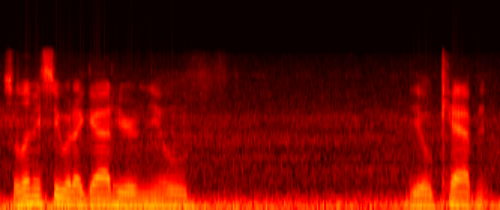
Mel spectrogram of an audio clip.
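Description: A man's voice: medium pitch, fairly even intonation, a little fast. Folksy man talking while cooking outdoors. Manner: rambling, folksy, chatty. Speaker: cooking vlogger. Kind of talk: casual cooking demonstration. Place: outdoors at a camp stove at night. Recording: distant, dull camera audio with outdoor noise.

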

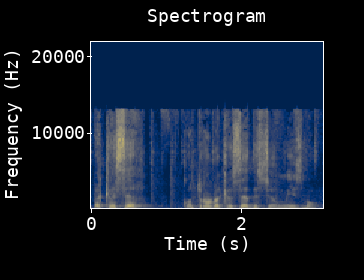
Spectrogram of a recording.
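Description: A man's voice: fairly high pitch, normal speed, mellow, faint music behind. An older man giving a management lecture, emphatic and repetitive, asking rhetorical questions, with slightly non-native grammar.

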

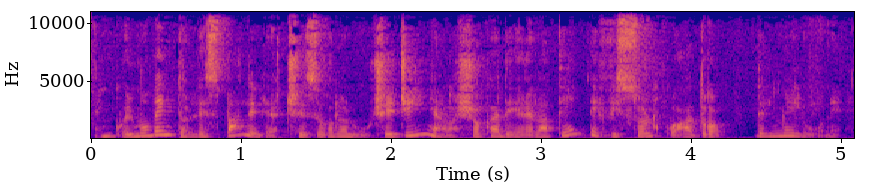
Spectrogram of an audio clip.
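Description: Husky woman reading a novel aloud. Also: mid-range voice, very animated, quick pace, warm tone. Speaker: reader. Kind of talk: literary read-aloud.

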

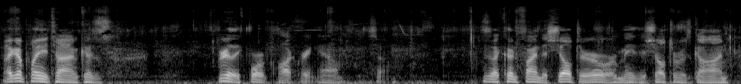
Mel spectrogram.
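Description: A man's voice: lowish voice, expressive, moderate pace, fairly bright tone, slight background noise. A man in his thirties vlogging casually while hiking a wooded trail, rambling and trailing off with fillers, recorded on an earbud mic with the phone at arm's length. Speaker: thru-hiker vlogger.

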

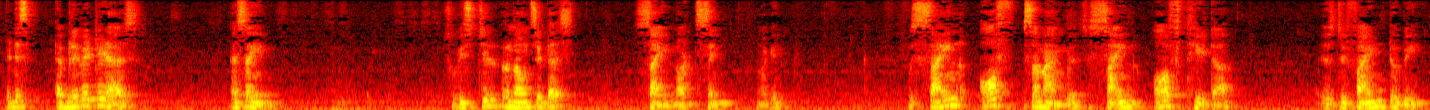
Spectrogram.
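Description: A young man teaching maths at a whiteboard in a small room, explaining deliberately in short steps. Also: mid-range voice, darkish tone. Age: teens to young adult. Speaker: maths tutor. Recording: noisy small-room camera recording.

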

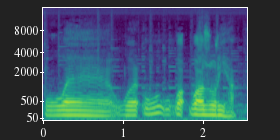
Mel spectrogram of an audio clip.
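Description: A middle-aged man with an Egyptian accent, hosting a casual radio advice show and answering listeners, with quick restarts and lively asides. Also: medium pitch, muffled recording. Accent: Egyptian Arabic. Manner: fast, lively, stumbling restarts and laughs. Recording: radio studio with faint music behind.

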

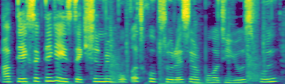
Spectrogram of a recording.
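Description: A woman calmly narrating her shopping vlog as a voice-over. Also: high-pitched, moderate pace, soft background music. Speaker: vlogger.

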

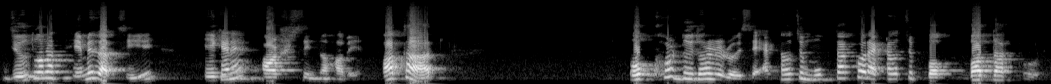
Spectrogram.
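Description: Tutor, animated pitch, rhetorical-question teaching style. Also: moderate pace, long pauses, low-quality recording. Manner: explains step by step, asks and answers own questions. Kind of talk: classroom grammar lesson.

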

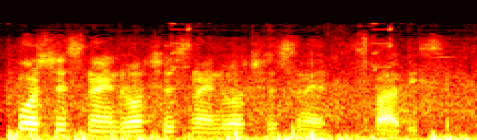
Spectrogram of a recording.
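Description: A man calling out plays excitedly during a game, over noisy game sound. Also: medium pitch, racing. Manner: excited shouted callouts. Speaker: gaming friend. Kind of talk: casual gameplay chat.

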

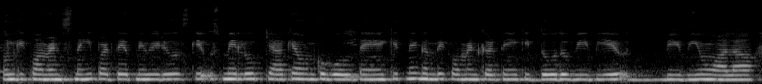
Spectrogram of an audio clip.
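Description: A woman's voice: fairly high pitch, monotone, fairly quick, few pauses, dull audio. A woman vlogger, giving her opinion in a casual, emphatic and indignant way, repeating her points. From Uttar Pradesh, India.

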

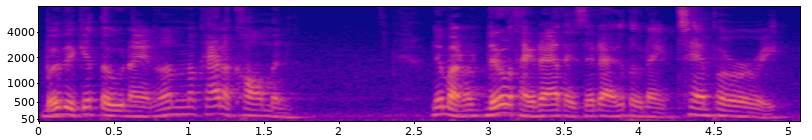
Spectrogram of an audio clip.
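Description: A man's voice: on the high side, very fast, darkish tone. A man teaching English vocabulary to a class, who keeps checking with his students by repeating a short prompt.

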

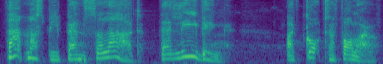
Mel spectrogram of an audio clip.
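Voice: mid-range voice, very animated, normal speed, slightly rough, heavily acted. An actor playing an earnest, eager and polite young male adventurer in a video game. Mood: determined. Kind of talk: video game character acting. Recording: loud game music over speech.

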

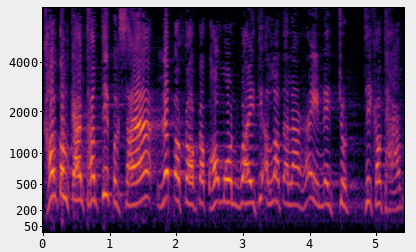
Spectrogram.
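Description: A man, a religious lecturer, giving a lively talk at a mosque event and bantering with the audience through direct questions. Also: very high-pitched, fast talker. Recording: long hall reverb from a mosque.

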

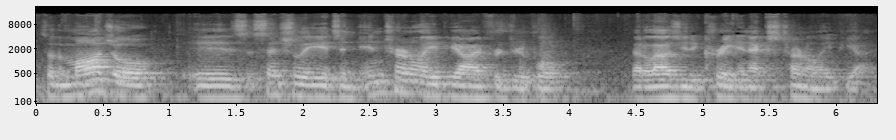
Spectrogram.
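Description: A young man presents a casual technical talk at a meetup, recorded by a far camera across an echoey lecture room with faint hiss. His mid-range voice is steady and fast, and he explains with many ums and restarts.

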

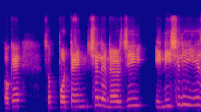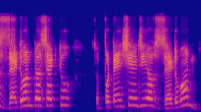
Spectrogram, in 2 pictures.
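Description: A man's voice: high voice, sharp tone, rough recording. A man in his thirties with an Indian accent, teaching a live online lecture and often checking in with short questions.

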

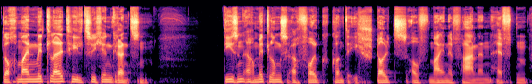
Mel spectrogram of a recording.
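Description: A man narrating an audiobook in the first person with a measured storytelling delivery. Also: low-pitched, a little mellow.

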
